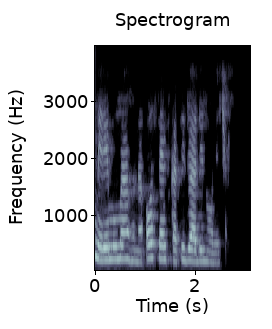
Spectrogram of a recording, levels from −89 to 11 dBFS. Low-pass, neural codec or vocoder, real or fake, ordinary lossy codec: 3.6 kHz; none; real; none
